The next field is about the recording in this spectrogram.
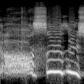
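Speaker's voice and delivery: high delighted cry of her name; light up calling out to her. Retold or imitated. Spotting a friend at dinner, delighted high call.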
